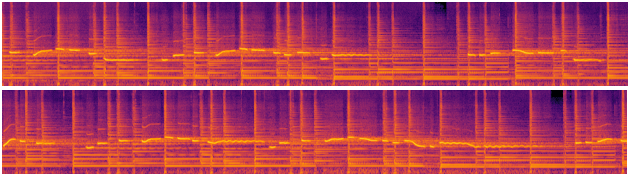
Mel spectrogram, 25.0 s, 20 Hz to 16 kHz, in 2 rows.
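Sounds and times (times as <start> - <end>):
person whistling melody: 0.0 - 25.0
ukulele strumming chords: 0.0 - 25.0.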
